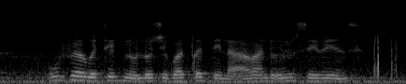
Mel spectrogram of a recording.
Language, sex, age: South Ndebele, female, 23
